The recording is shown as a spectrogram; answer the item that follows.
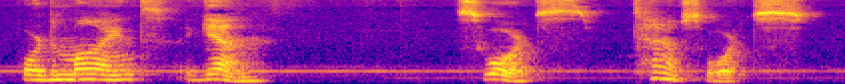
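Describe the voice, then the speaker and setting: A woman with a fairly low pitch speaks at a very slow pace, her pitch swinging very widely against noticeable background noise. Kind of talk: tarot card reading. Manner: mellow, slow-paced; calm, reflective.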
